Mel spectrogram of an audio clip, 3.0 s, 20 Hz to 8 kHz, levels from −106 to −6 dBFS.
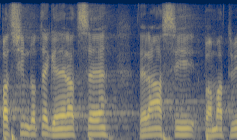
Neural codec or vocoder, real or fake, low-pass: none; real; 7.2 kHz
